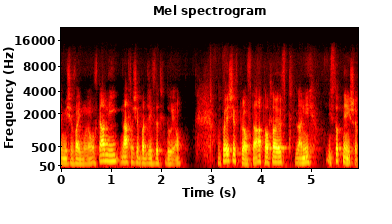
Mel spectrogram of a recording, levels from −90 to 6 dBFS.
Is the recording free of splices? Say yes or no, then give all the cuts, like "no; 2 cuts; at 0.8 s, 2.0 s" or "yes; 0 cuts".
yes; 0 cuts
